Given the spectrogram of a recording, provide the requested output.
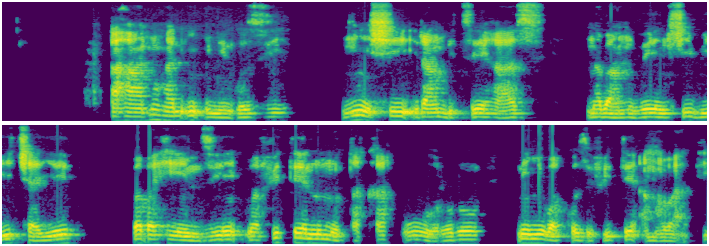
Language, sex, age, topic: Kinyarwanda, male, 18-24, agriculture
